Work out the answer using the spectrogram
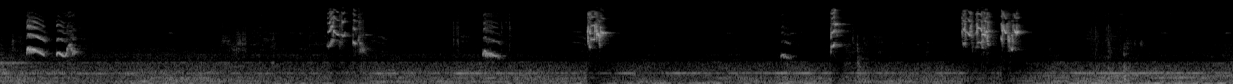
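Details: Fischer's lovebirds kept in an aviary, captured with two external microphones: harsh, shrill high squawks and chirps in short bursts a few seconds apart, some doubled, over a steady low background hum.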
